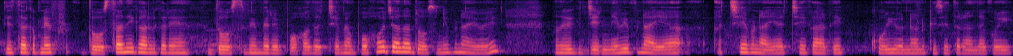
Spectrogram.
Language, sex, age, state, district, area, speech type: Punjabi, female, 45-60, Punjab, Amritsar, urban, spontaneous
